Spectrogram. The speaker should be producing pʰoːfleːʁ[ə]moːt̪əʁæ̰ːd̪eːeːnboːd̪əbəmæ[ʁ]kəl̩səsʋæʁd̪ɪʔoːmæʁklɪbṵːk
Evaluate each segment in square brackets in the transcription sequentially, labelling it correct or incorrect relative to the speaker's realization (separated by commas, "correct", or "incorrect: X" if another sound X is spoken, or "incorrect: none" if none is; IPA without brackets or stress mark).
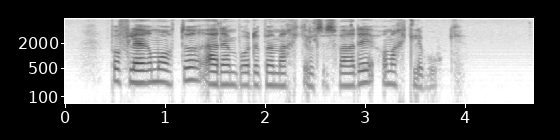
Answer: correct, correct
